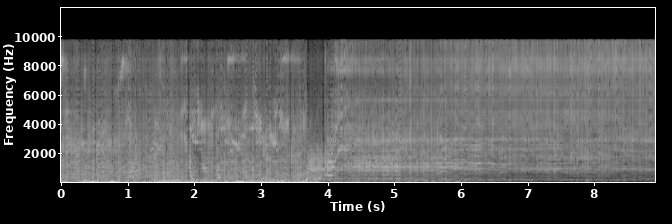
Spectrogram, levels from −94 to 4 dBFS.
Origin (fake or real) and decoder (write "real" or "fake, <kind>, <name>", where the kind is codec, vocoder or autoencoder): fake, vocoder, BigVGAN v2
